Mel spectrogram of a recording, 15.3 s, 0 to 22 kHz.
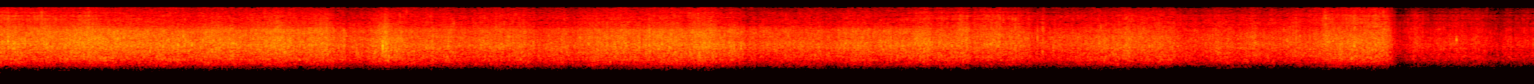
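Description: Steady rushing hiss of wind and water noise on a small boat under way, thin and without any low rumble. It drops off sharply about 14 seconds in.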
